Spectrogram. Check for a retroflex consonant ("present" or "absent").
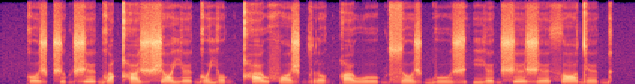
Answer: absent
